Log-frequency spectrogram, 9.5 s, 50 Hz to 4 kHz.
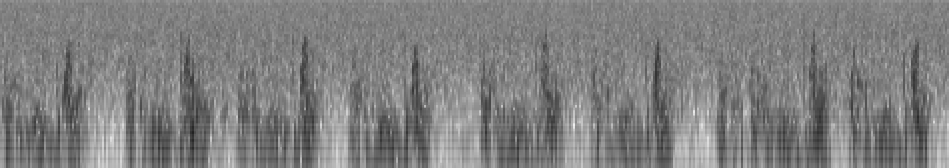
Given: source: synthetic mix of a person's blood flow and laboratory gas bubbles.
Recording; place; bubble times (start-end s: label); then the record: Doppler ultrasound of blood flow; precordium
no bubbles
From the record:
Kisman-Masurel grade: 000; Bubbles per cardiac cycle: 0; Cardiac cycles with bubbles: 0%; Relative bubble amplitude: no bubbles discernible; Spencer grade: 0 (complete lack of bubble signals)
